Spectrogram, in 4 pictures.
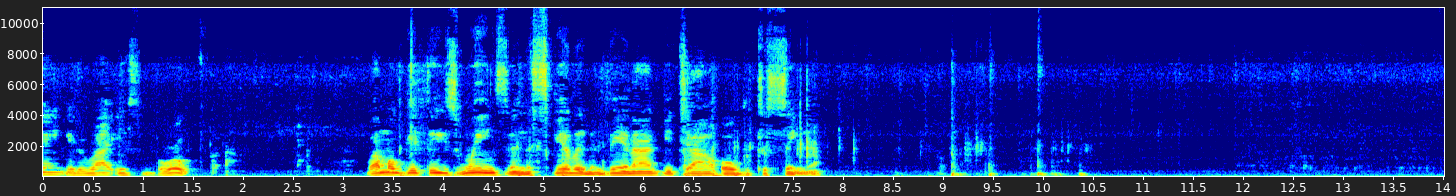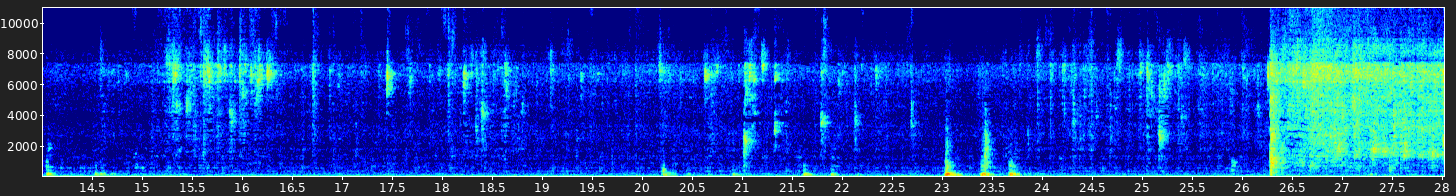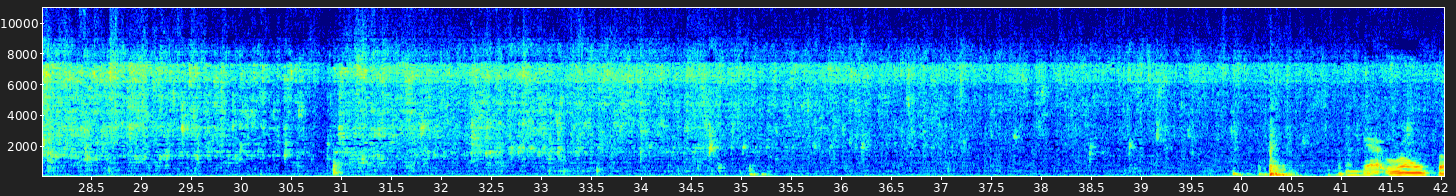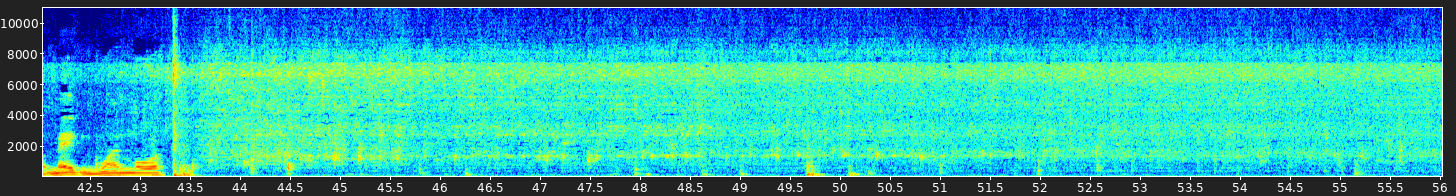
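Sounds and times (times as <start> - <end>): chicken frying in oil: 0.0 - 56.0.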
